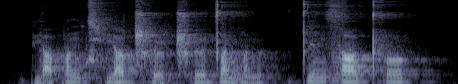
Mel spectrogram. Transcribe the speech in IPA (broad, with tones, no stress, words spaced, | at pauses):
pjä̰˨˩pa˥˩nt͡ɕʰjä˧˥ʈ͡ʂʰɻ̩˨˩ ʈ͡ʂʰɻ̩˧˥t̪a˧ɪ̯mwa˩n | t̪i˥nsɑ˥ʊ̯t̪ʰɤ˥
